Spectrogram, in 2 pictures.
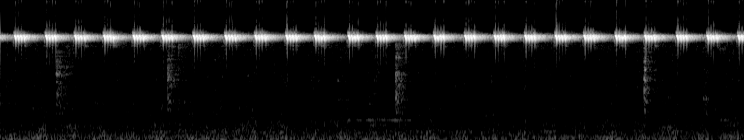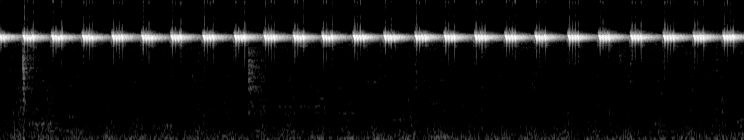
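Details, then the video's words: Cricket song for tutoring and therapy of songbirds: a continuous, metronome-like series of sharp high chirps, about three each second, sustained throughout, with occasional faint clicks behind it. "Suara Jangkrik Untuk Pemasteran Dan Terapi Burung Kicau"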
